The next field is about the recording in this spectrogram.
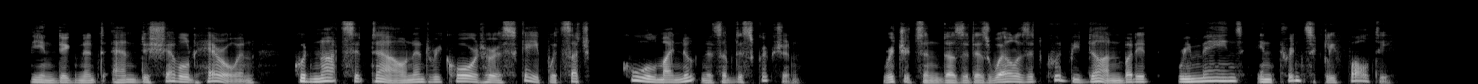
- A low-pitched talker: Yes, low, 110 Hz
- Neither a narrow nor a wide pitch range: No, wide, 5.8 semitones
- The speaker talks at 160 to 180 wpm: No, average, 140 wpm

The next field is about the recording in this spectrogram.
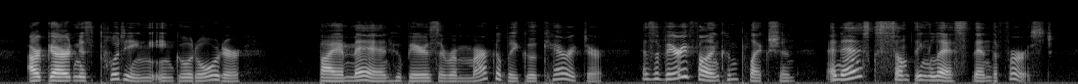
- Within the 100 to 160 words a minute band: Yes, average, 155 wpm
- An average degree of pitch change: No, wide, 5.7 semitones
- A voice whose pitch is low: No, medium, 170 Hz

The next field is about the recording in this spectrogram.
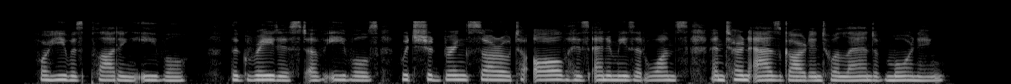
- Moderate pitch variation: No, narrow, 1.5 semitones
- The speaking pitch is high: Yes, high, 195 Hz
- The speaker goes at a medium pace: Yes, average, 160 wpm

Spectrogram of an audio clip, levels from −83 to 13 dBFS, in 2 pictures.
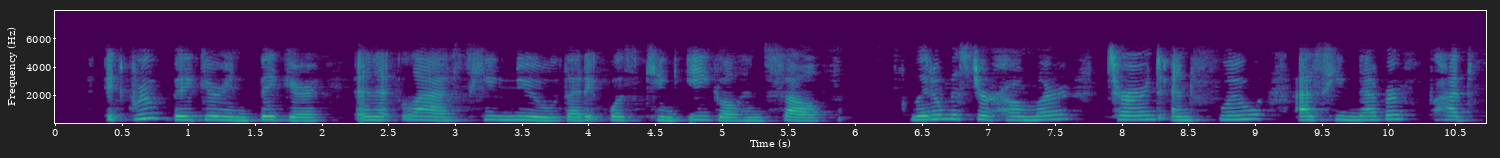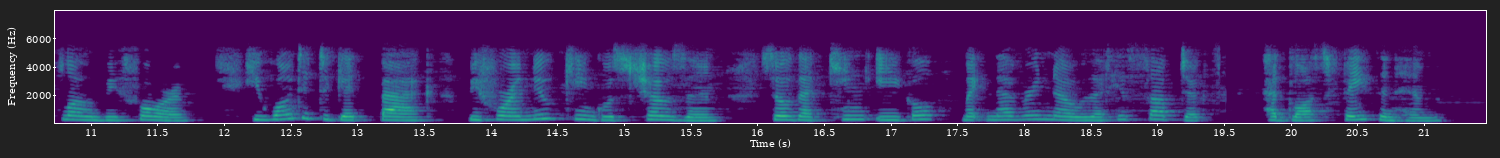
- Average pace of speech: Yes, average, 150 wpm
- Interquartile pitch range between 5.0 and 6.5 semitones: No, average, 3.1 semitones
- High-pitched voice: Yes, very high, 250 Hz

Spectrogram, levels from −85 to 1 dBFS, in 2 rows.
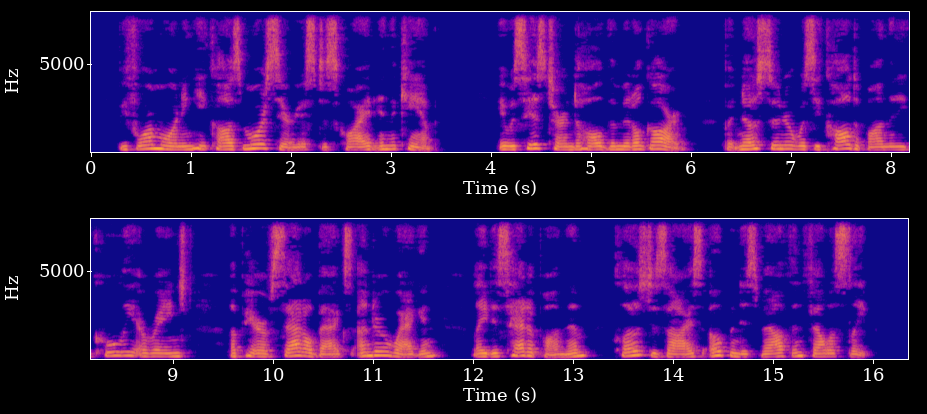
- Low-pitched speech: No, medium, 180 Hz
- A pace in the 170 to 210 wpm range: Yes, average, 190 wpm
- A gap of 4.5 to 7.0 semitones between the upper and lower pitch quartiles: No, average, 3.3 semitones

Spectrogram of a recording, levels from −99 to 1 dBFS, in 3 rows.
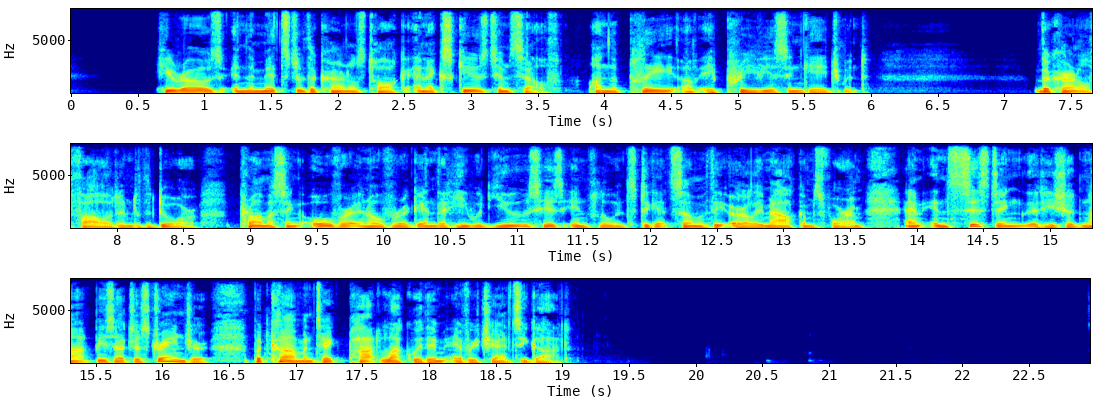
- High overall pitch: No, low, 105 Hz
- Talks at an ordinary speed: Yes, average, 180 wpm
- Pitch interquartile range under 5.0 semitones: No, wide, 5.5 semitones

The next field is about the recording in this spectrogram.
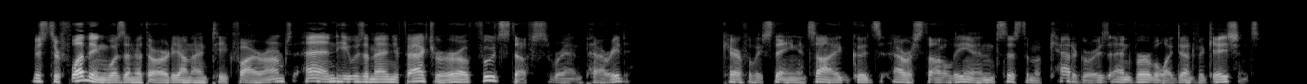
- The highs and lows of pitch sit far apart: No, average, 3.7 semitones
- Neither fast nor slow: No, slow, 130 wpm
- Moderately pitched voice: No, low, 105 Hz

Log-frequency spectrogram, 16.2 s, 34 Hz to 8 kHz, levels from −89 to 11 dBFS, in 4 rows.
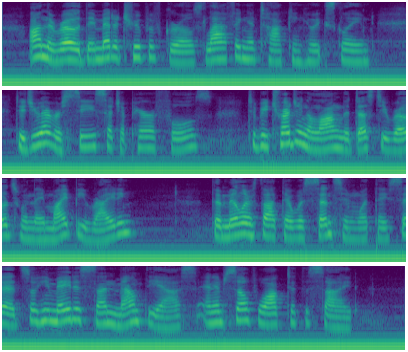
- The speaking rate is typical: No, fast, 220 wpm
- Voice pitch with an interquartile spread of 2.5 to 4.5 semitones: Yes, average, 4.0 semitones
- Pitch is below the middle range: No, medium, 185 Hz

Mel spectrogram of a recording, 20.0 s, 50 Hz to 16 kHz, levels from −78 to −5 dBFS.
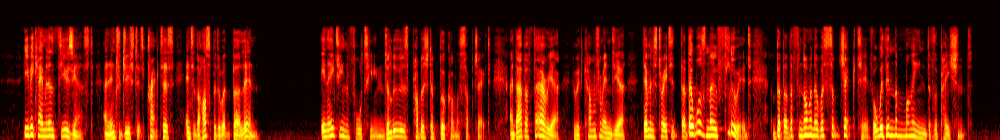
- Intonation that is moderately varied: No, wide, 7.2 semitones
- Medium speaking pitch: Yes, medium, 155 Hz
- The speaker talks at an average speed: Yes, average, 145 wpm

